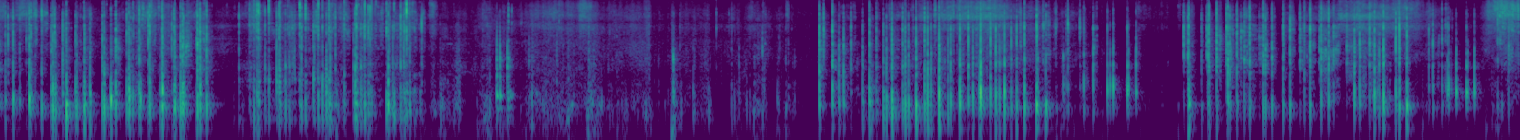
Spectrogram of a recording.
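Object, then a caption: Cardboard gift box. Long nails tap and knock quickly on the top and edge of the lid of a closed, long, rigid white cardboard gift box. The result is dense bursts of short, dry, hollow clicks centered in the midrange. The bursts are separated by brief pauses, with a softer, sparser stretch in the middle.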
